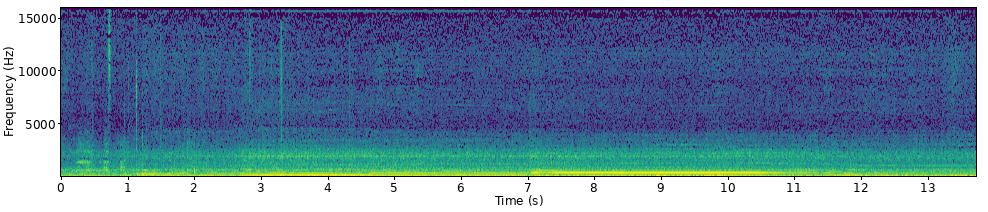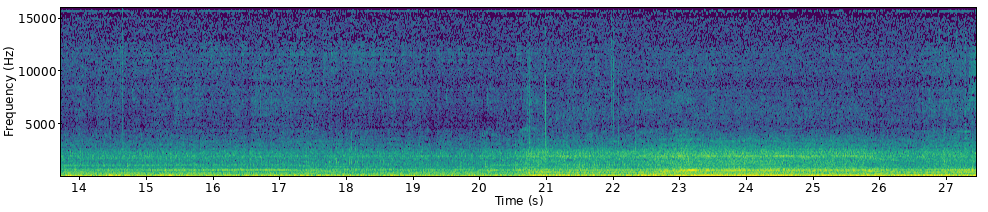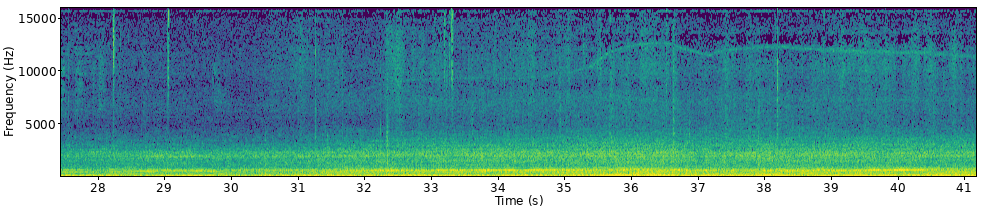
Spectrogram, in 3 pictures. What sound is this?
truck-inside-04
Inside the cabin of a haul truck, filled with sand, driving.
fieldwork, loader, transport, gears, inside, driving, transportation, haul, volvo, lorry, truck, sand, cabin, digging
